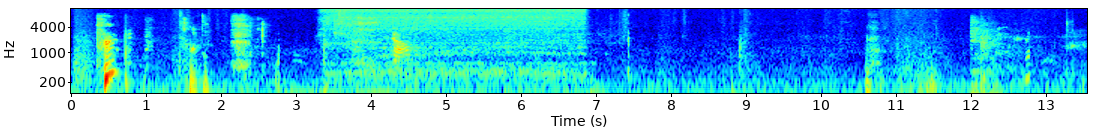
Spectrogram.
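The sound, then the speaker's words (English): A tap runs steadily for a few seconds as someone gets some water, an even rushing of water into a sink, with brief bumps and faint voice sounds before and after. “Sorry, I went quiet. I was getting some water.”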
